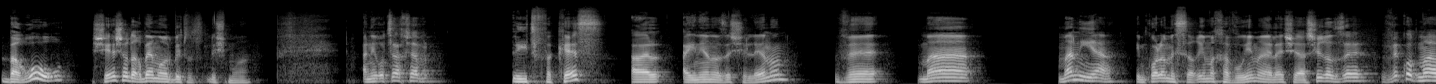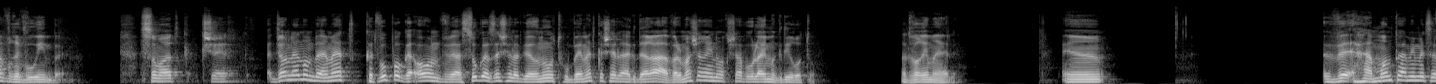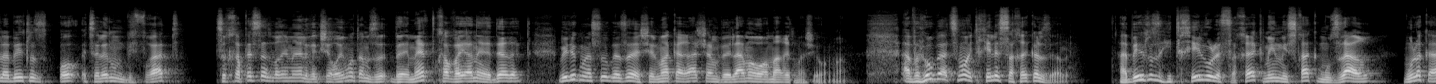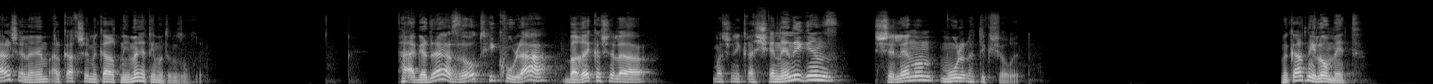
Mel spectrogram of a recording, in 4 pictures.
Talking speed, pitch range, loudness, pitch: 130 wpm, 110-155 Hz, -19 LUFS, 130 Hz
